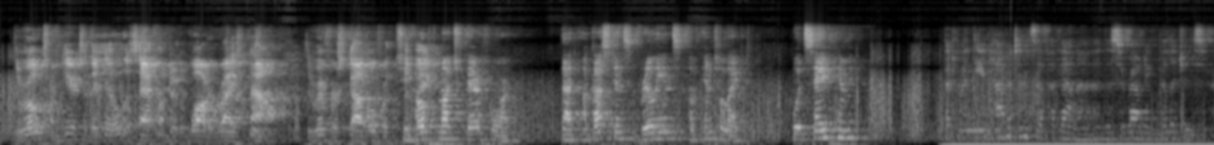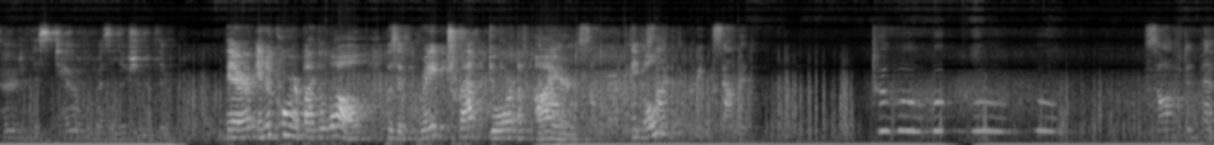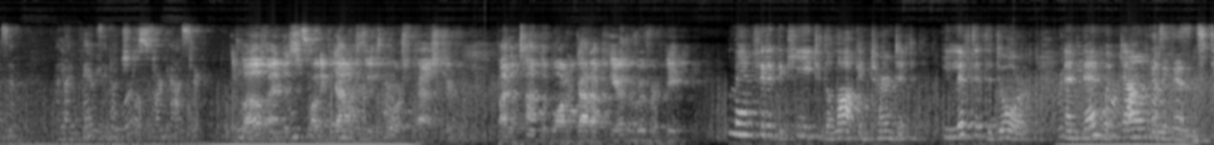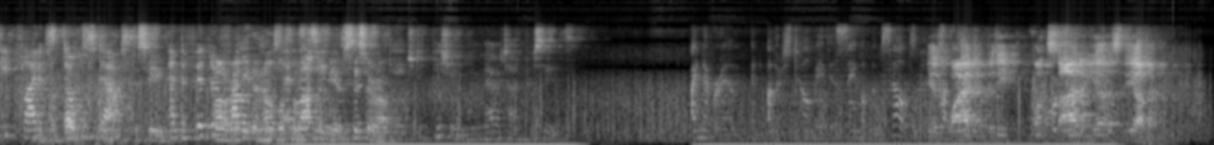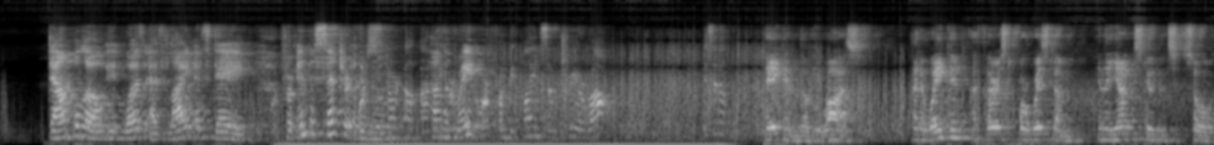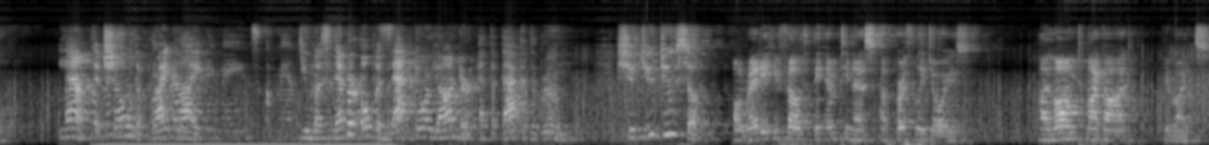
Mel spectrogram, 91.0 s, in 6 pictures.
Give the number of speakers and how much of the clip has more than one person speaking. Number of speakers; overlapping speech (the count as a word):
five, about 24%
